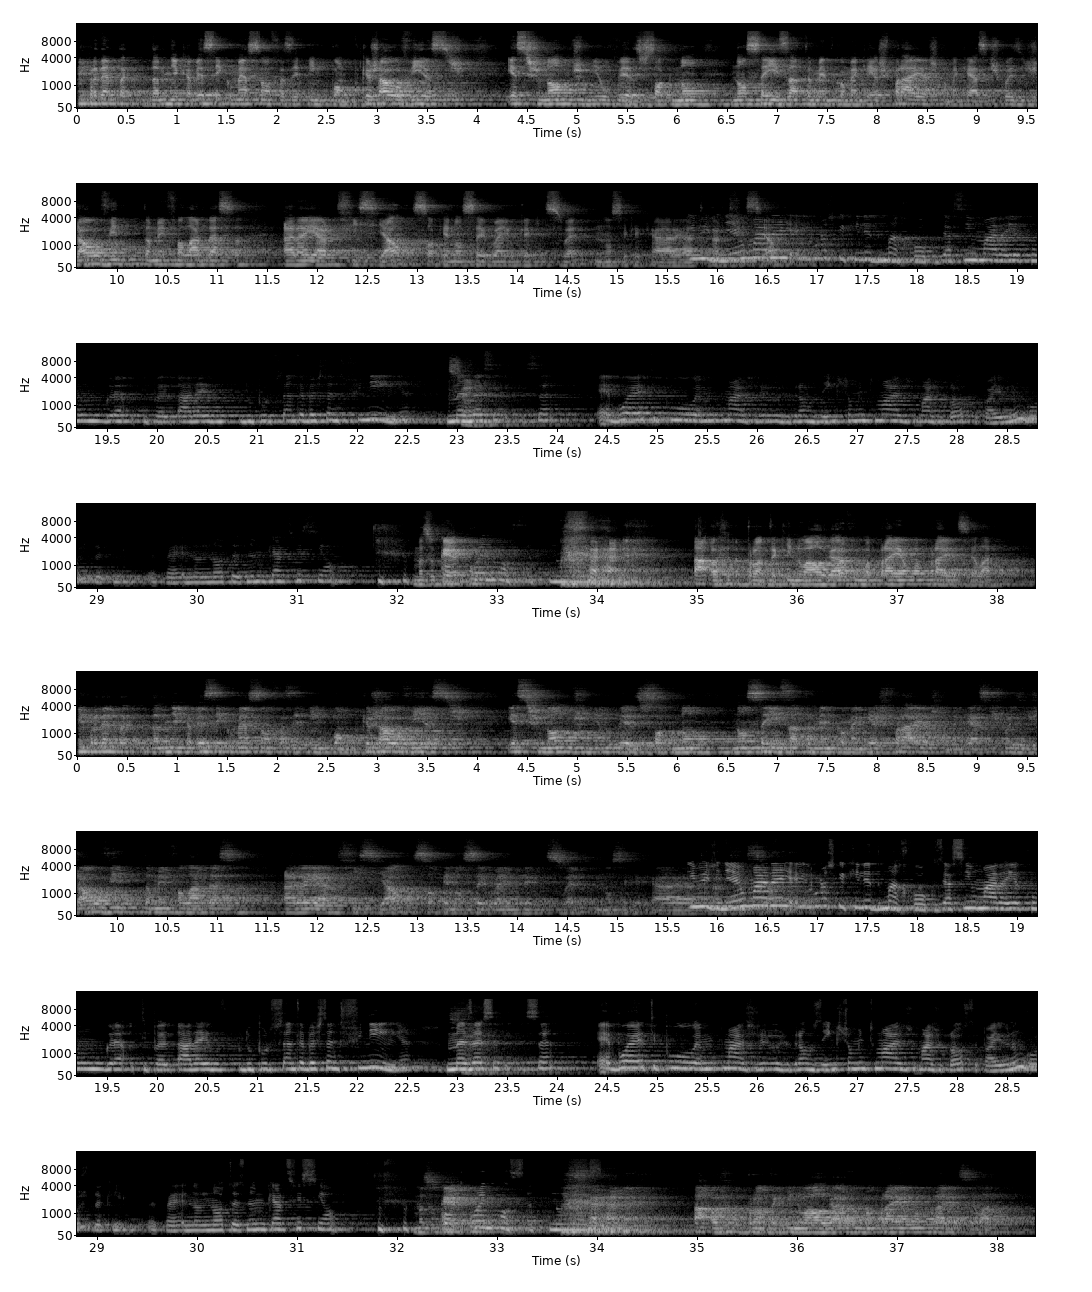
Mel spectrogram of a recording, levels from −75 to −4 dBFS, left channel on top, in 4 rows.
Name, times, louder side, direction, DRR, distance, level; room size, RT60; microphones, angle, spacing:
voice 1, 0.0-15.8 16.4-16.6 23.0-23.2 32.2-32.8 33.6-34.6 35.0-37.9, left 2 dB, 90° left, 3 dB, 1.2 m, -32 dB
voice 2, 15.7-22.6 22.9-24.0 24.4-31.4 31.8-34.0, right 2 dB, 35° right, 10 dB, 0.4 m, -33 dB
15.0 x 5.4 x 5.9 m, 2.6 s
head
